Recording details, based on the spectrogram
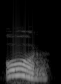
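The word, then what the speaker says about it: אור: Porque tiene una Vav en el medio. La Vav en el medio, como dijimos, puede pronunciarse como una O puede pronunciarse como una U.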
